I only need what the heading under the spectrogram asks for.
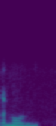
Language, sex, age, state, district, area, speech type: Nepali, female, 60+, West Bengal, Darjeeling, rural, conversation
